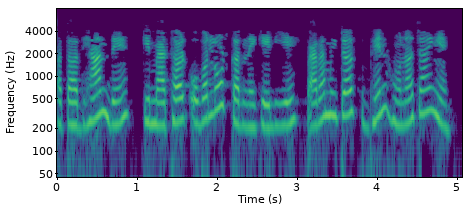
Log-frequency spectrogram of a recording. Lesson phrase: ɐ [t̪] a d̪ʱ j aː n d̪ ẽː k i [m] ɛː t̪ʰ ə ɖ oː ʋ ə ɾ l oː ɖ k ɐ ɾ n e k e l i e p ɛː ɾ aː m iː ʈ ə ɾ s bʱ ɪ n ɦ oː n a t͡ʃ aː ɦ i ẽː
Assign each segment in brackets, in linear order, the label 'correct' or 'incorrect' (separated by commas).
correct, correct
